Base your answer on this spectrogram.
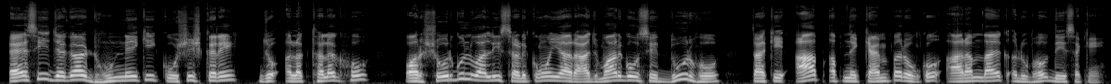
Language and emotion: Hindi, neutral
